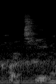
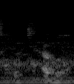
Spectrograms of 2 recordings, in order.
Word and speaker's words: Corteva: I realized I was pronouncing it Cortiva. It's Corteva.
